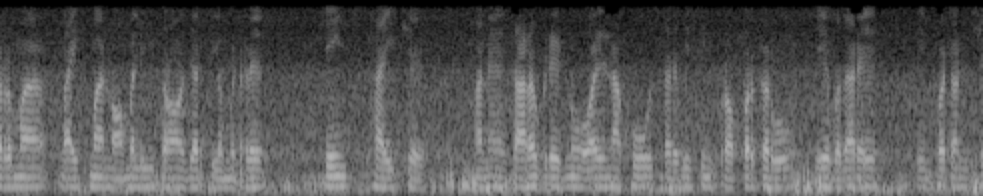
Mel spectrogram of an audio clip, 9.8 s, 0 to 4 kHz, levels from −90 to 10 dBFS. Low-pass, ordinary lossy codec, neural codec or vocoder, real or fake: 3.6 kHz; MP3, 32 kbps; vocoder, 44.1 kHz, 128 mel bands every 512 samples, BigVGAN v2; fake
